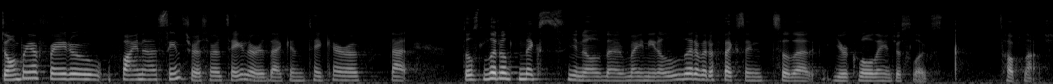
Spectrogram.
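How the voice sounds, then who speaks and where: A woman's voice: medium pitch, normal speed, darkish tone. A woman speaking as a stylist, giving conversational, informal advice and explaining as she goes.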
